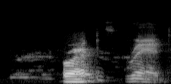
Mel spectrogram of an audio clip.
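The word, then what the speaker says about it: read: se pronuncian pasado y se escribe igual mire se escribe igual en presente en pasado y el arte pero sin ritmo red red sí entonces es la misma escritura pero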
